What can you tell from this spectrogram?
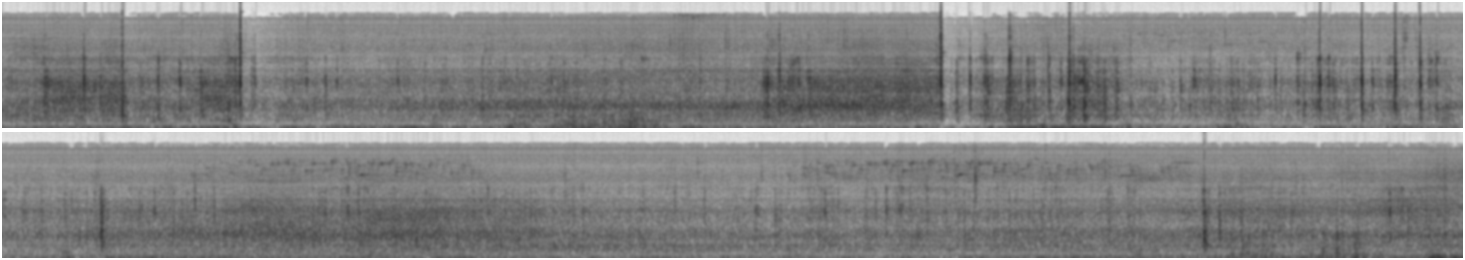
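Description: Bicycle ride: steady rushing noise from tyres and wind, with scattered sharp knocks and rattles.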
